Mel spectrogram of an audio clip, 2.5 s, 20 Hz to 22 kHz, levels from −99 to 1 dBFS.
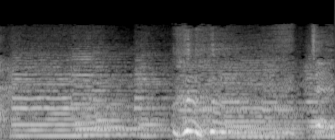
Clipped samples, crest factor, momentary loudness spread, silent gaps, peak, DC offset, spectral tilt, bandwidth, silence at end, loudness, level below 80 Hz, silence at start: under 0.1%; 20 dB; 10 LU; none; -2 dBFS; under 0.1%; -7 dB/octave; 10.5 kHz; 0 s; -21 LUFS; -50 dBFS; 0 s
